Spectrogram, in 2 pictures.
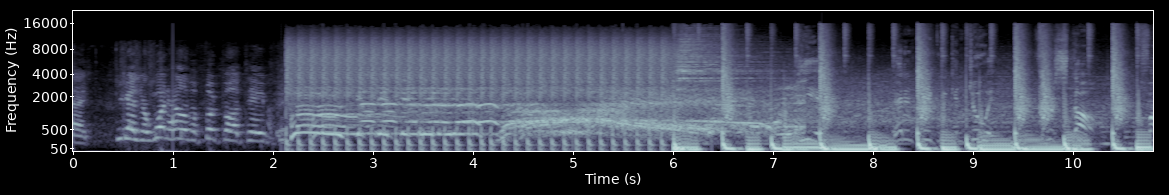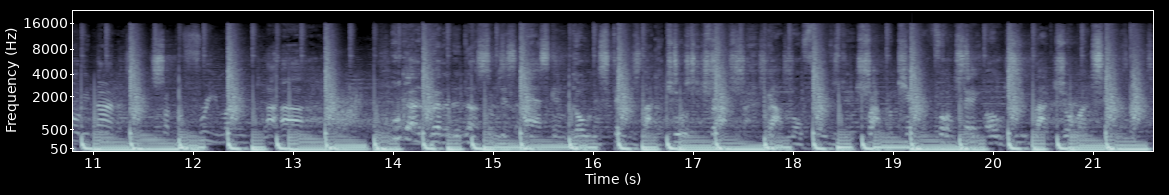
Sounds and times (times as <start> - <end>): Speech: 0.0 - 4.2, 8.2 - 9.2
Pop music: 2.1 - 21.6.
